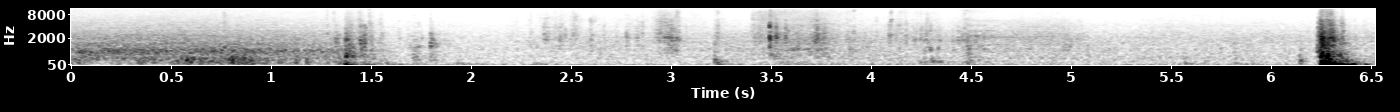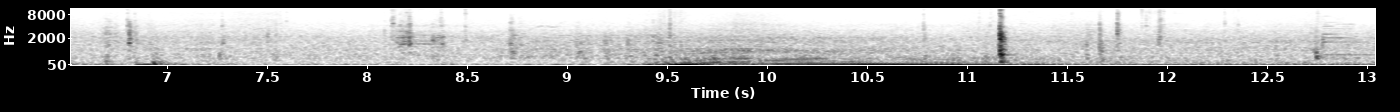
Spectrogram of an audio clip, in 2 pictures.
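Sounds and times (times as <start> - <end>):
car door shutting: 6.2 - 6.5
car engine starting and idling: 8.9 - 13.0.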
